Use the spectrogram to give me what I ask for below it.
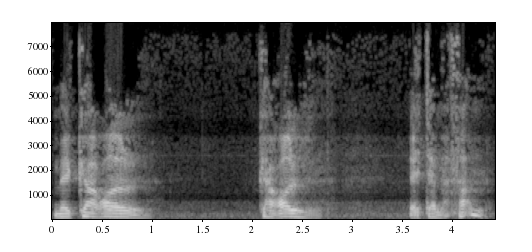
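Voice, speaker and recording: An actor playing a gruff, weary small-town veterinarian with a husky, creaky voice, in 1950s French radio drama. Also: male voice, mid-range voice, drawn-out words, very noisy. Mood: stunned, grieving. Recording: dull, band-limited vintage radio recording.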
